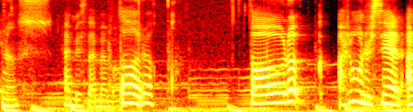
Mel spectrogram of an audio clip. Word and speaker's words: Tariq: Tariq is the hardest pronunciation in Arabic. The Q? Is it not just a hard K sound? Stress that Q, bestie. You got this.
